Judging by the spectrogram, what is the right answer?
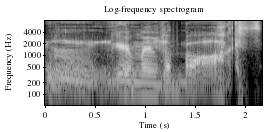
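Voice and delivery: spooky, very deep, very slow, creaky drawl. Explaining a voice that commands people, quoting it in a spooky voice. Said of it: "make the voice sound so spooky".

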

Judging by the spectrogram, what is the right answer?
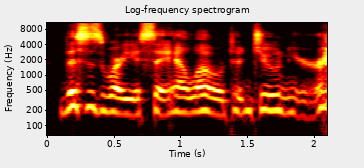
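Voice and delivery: plain

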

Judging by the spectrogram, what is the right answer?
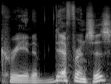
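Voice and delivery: normal talking voice

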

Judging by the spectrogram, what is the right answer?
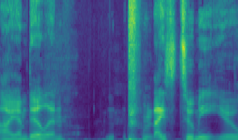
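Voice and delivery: put-on old-school robotic text-to-speech computer voice. Discussing a movie, showing how a character first sounds: Microsoft Sam voice. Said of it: "It sounds like Microsoft Sam".

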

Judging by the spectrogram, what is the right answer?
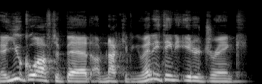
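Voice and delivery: imitated furious voice. Retelling a fairy tale, acting out Jack's mother sending him to bed: imitating a furious mother. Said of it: "'cause she's just so furious with them".

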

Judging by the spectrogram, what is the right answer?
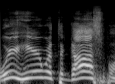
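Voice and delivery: high-pitched, screamed-out, evangelist-style crying out. Telling how a preacher stood up in a town, retelling a scream. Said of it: "he stood up and screamed out".

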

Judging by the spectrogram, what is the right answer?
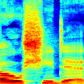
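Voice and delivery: plain

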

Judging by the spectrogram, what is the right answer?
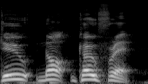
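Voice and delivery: mock very slow, loud, high, drawn-out shout. Retelling watching a golfer on TV: imitating shouting at the TV. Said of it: "I remember shouting at the T V".

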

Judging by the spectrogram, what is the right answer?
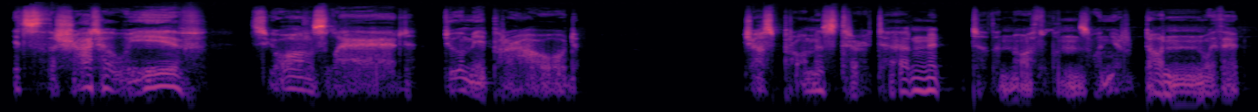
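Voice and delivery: breathy, whispered, mummified-corpse voice. A mummified corpse speaks to the one who picked it up, in a mummified corpse voice. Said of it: "It's a very desiccated, mummified corpse".

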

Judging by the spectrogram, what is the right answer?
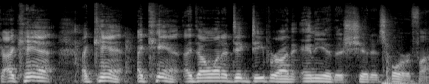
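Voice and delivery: plain

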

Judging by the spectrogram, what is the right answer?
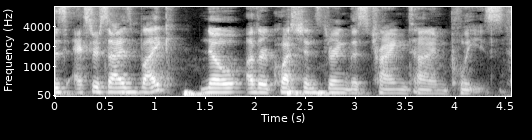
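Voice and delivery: ordinary talk, nothing marked

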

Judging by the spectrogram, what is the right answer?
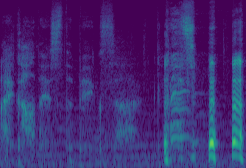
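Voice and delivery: close, breathy whisper, right in the ear. Playing a character who grabs a creature's heart, whispering in their ear. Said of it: "I whisper in their ear".

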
